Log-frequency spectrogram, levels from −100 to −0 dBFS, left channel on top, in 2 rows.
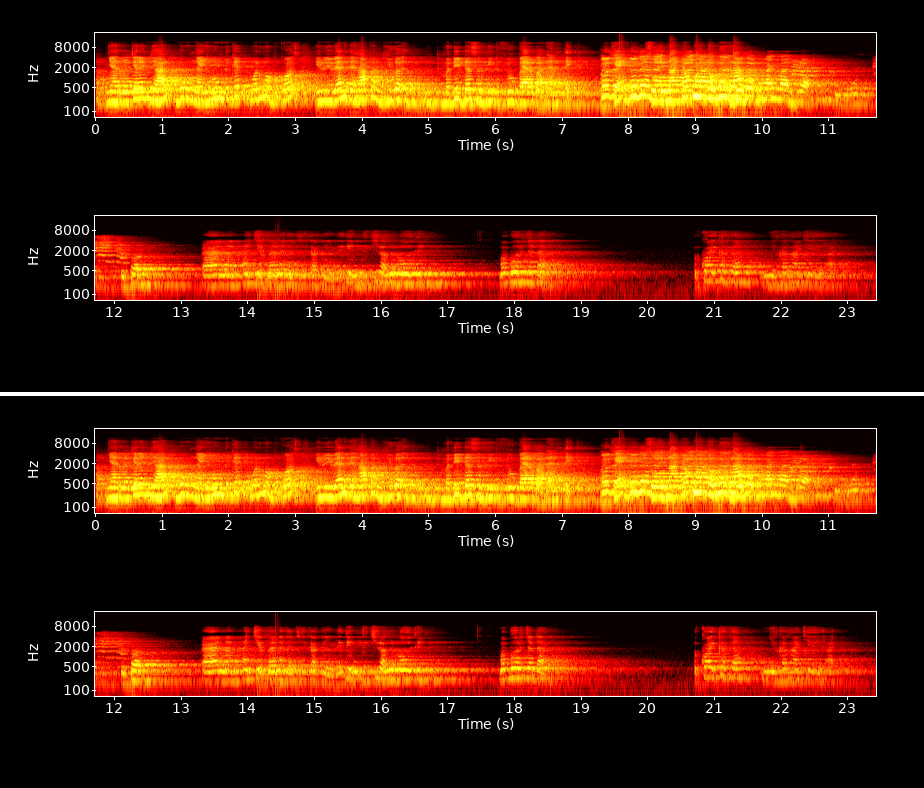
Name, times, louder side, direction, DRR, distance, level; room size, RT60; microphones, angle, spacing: voice 1, 0.1-3.0 3.3-7.1 7.6-8.0 8.3-9.8, left 1 dB, 15° left, 0 dB, 2.6 m, -21 dB
voice 2, 7.6-10.9 11.7-12.2, left 2 dB, 35° left, 6 dB, 0.9 m, -21 dB
voice 3, 10.4-11.5 12.1-12.4 13.3-16.7 17.8-18.5 20.8-22.8, equal, 65° right, 1 dB, 4.0 m, -32 dB
30.0 x 25.0 x 7.2 m, 2.4 s
head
